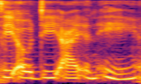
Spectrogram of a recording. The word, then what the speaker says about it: codine: C O D I N E, and they pronounce it codine.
